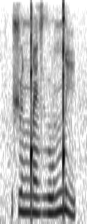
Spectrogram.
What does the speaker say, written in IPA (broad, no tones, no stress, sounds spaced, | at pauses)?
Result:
ʃ ʏ ŋ͡ǃ ɛ̃ z ð u ŋ͡ǃ i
